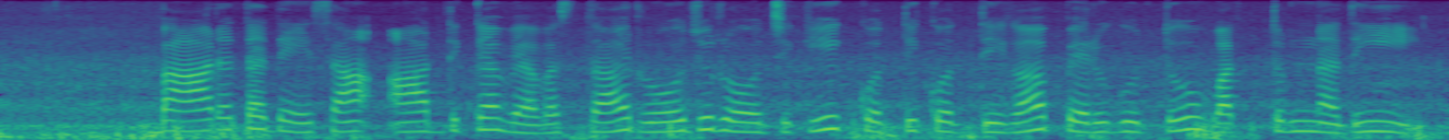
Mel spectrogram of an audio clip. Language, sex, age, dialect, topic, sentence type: Telugu, female, 18-24, Central/Coastal, banking, statement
